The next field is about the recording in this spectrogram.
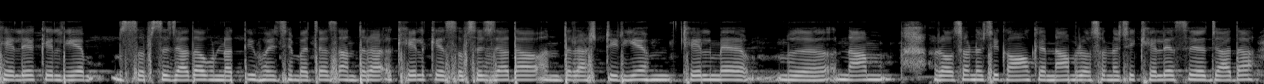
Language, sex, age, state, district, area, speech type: Maithili, female, 18-30, Bihar, Sitamarhi, rural, spontaneous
